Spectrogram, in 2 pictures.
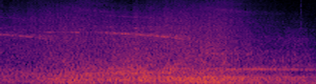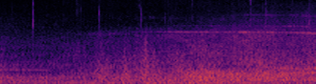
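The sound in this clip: Aircraft fly overhead, a broad steady roar with a faint whining engine tone above it. It swells to its loudest in the first few seconds, eases slightly, then holds at a sustained level without any voices.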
